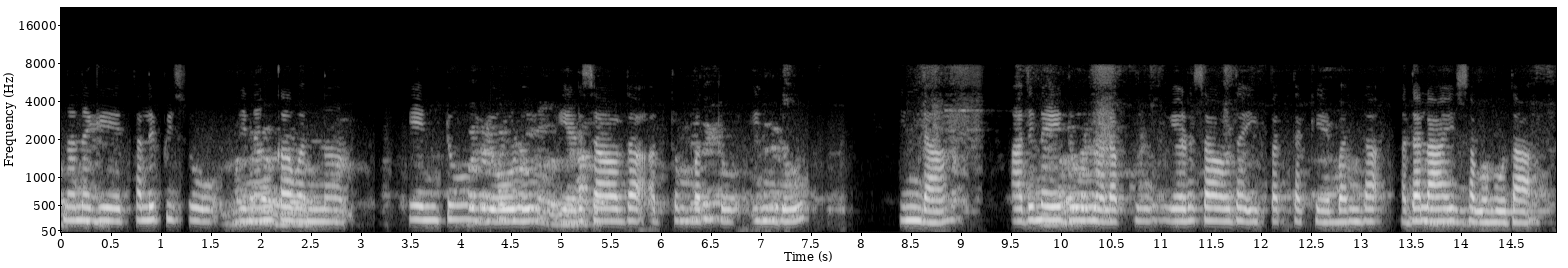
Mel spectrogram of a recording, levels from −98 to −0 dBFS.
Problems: continuous background conversations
